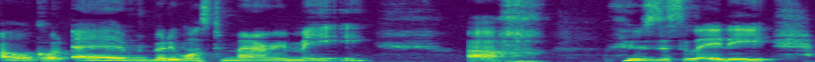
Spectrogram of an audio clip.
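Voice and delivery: put-on dismissive gentleman voice. Retelling a novel's plot, voicing a character: acting dismissive as Mr Beaumaris. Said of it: "he's a bit, like, dismissive".

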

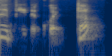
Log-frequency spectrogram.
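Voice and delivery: New Zealand accent. Plugging a guest's podcast, repeating its name in a kiwi accent. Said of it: "with my Kiwi accent".

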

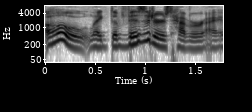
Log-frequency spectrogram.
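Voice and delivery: normal talking voice

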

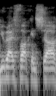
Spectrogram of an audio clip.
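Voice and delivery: ordinary talk

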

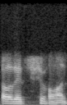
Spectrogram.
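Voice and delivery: ordinary delivery

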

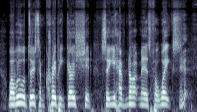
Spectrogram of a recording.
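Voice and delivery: loud, enraged, furious scream. Reading a story aloud, an infuriated ghost character threatens: screaming. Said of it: "stood over Joey and screamed".

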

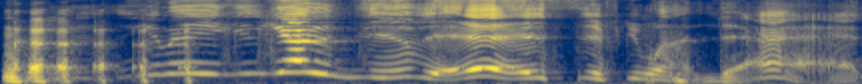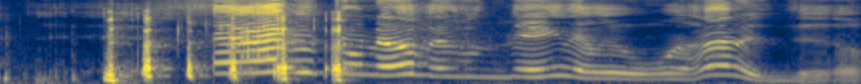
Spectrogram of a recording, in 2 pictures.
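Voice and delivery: put-on smarmy wheedling voice. Imitating a commentator whose voice the speaker can't stand: imitating a smarmy wheedling voice. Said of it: "smarmy and wheedling".

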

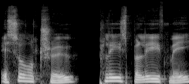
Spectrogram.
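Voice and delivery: high, imploring, pleading voice. Narrator reads a voice answering a doubting woman, imploring. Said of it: "implored the voice".

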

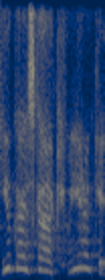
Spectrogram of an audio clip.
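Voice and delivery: high, fast yell.

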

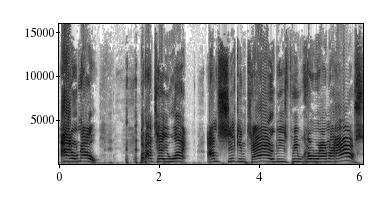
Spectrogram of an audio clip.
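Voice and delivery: very high-pitched, fired-up voice. Retelling own upset reaction to a theft: Dave Chappelle voice. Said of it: "Why do you turn into Dave Chappelle".

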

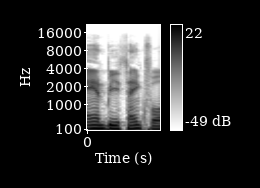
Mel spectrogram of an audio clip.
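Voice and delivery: ordinary delivery

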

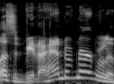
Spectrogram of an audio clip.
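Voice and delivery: high, clumsy, bad cartoon lobster-alien voice. Asked to do the voice, attempting the Futurama lobster guy voice. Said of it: "Do that".

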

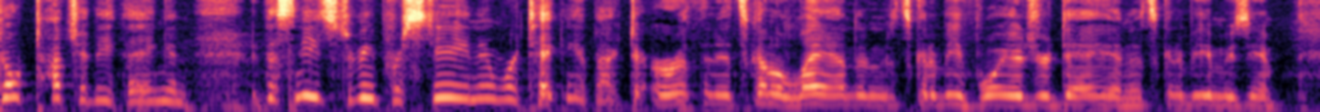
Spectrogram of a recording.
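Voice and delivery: high, very nervous, freaking-out voice. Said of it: "this very nervous museum curator is freaking out".

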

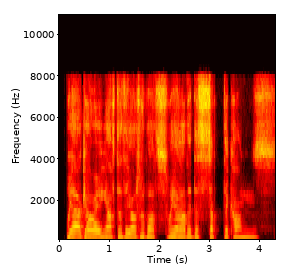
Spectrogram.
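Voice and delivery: menacing robot villain voice. Speaker discussing the character's voice actor, then doing his Shockwave voice. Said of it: "that's my Shockwave voice".

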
